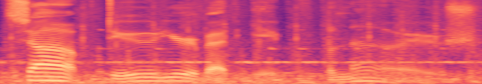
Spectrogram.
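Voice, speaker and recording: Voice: mid-range voice, huge pitch swings, drawn-out words, vocal fry. A young adult gamer co-commentating a playthrough in casual, joking, sarcastic chat. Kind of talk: casual let's play chat. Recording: game music behind the voice.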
